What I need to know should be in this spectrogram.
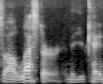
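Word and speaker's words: Leicester: the Chang's corrected us it is pronounced Lester so Robert you were correct it's a Lester in the UK not least her I don't care what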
